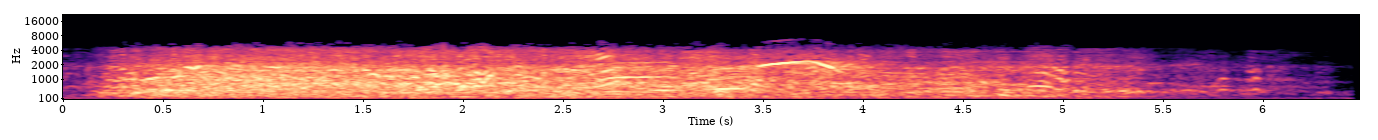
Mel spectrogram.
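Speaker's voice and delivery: long high laugh. Acted. Husband laughs at wife's joke.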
